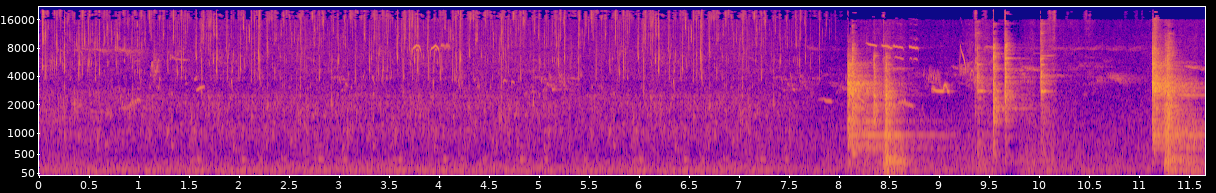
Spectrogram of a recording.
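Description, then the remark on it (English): Natural spring water trickles and gurgles steadily out of a hillside by Pope's Walk in Bath, a continuous babble that swells into a few louder splashing gushes near the end. No voices. “So a feature of Bath is that there's lots and lots of natural springs that pop out on the hills, and this is because of the geology of Bath, with all the limestone and the water being trapped and then popping out on the hills.”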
